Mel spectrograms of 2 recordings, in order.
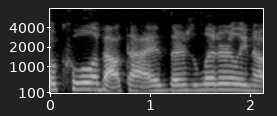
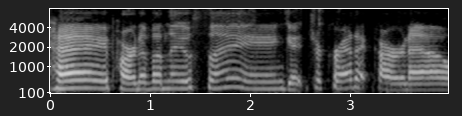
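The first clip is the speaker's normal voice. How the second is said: put-on playful sarcastic tone, higher pitch; 4 semitones higher than usual. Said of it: "so I made it funny".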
